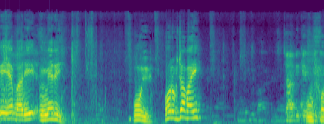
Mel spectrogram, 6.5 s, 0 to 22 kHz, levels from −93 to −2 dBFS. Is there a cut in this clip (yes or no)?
no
